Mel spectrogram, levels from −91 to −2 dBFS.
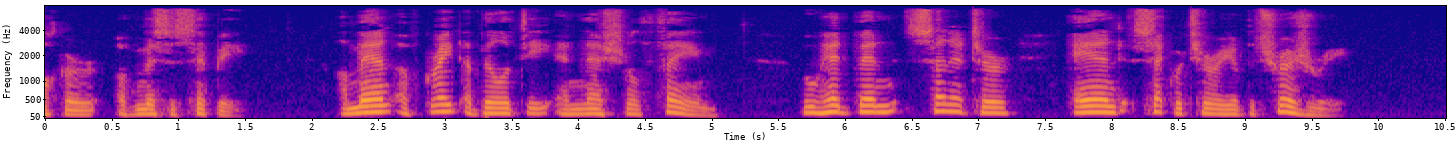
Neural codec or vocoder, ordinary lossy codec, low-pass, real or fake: none; AAC, 32 kbps; 7.2 kHz; real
